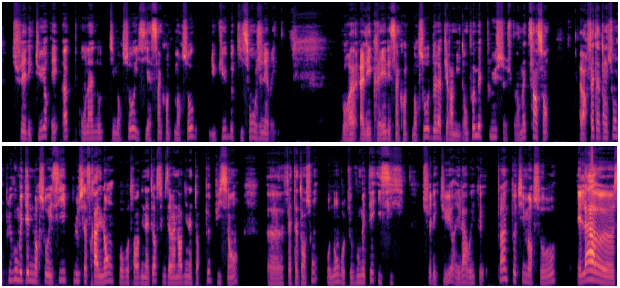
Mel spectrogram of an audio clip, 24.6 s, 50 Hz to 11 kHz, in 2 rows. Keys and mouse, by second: 0.3 click, 5.4 click, 6.8 click, 10.0 click, 11.4 click, 16.5 click, 20.2 click.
